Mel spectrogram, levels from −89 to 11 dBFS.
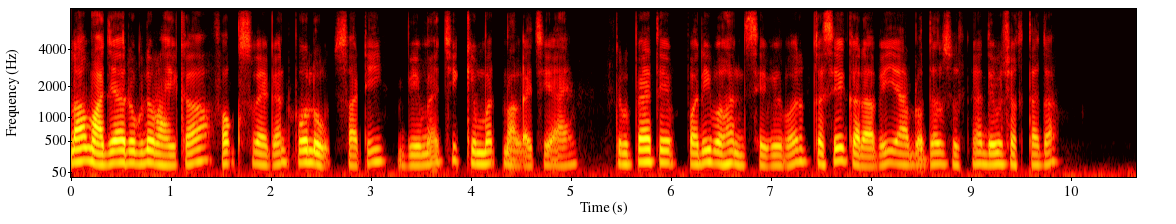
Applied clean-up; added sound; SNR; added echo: neural diffusion model UNIVERSE++.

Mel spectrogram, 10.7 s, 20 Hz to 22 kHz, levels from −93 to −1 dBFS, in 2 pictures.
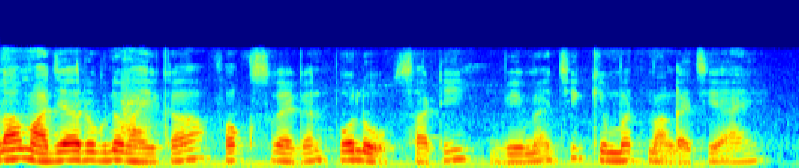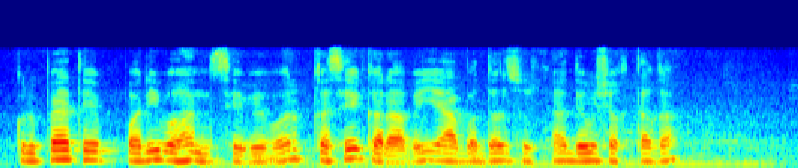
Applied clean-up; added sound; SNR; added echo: none; none; none; none.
